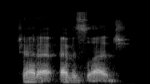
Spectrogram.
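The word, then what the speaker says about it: Chad Eveslage: How do you, Chad Evislage? Is that how you say it? – Chad Evislage.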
